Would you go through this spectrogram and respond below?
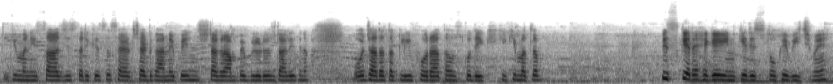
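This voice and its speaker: A woman's voice: medium pitch, flat delivery, normal speed, over music. A woman giving informal opinion commentary to her viewers, speaking in an earnest, reproachful, emphatic manner with rhetorical questions. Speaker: vlogger commenting on social media controversy. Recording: muffled lo-fi audio with faint noise.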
